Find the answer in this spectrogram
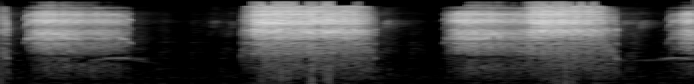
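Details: Common myna bringing food to its young: loud, harsh, hissing rasps about half a second long, repeated roughly once a second, with a faint thin whistled note between bursts.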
